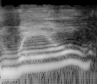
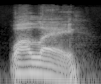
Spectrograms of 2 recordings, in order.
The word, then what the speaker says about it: Wale: This is Whale or Wale? – Wale. – Wale, not Whale.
